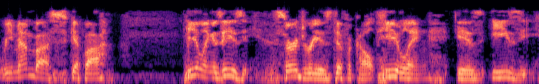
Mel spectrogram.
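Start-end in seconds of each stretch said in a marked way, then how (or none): 0.0-1.4 natural local Boston accent coming out. Show host addressing a caller named skipper, boston accent coming through. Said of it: "here's my Boston accent coming out".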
